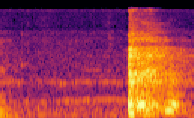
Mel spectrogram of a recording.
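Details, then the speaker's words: Single short, sharp cough from the speaker, who says they are coughing, during a home tour in a quiet room. "Excuse me, inuubo kasi ako guys."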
